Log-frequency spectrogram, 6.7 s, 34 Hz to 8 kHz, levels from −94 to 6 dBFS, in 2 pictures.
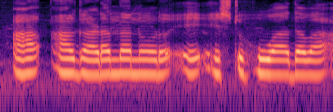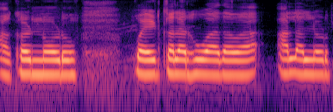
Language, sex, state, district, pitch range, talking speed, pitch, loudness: Kannada, female, Karnataka, Gulbarga, 210-225 Hz, 155 wpm, 215 Hz, -15 LUFS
